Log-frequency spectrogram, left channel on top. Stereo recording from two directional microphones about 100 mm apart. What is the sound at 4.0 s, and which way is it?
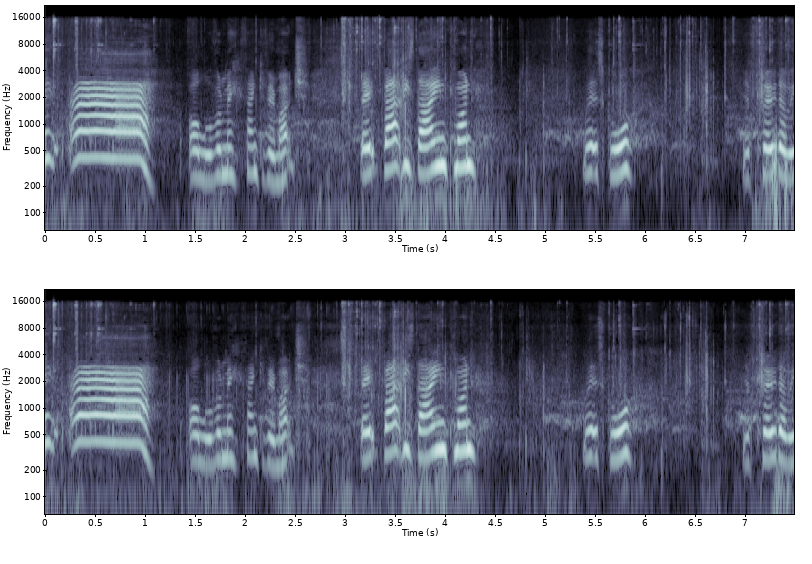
Speech, 40° left (ahead or behind).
